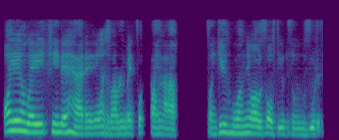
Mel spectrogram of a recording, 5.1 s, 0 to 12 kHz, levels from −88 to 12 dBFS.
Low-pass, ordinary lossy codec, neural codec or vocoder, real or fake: 7.2 kHz; none; codec, 16 kHz, 0.5 kbps, FreqCodec, larger model; fake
